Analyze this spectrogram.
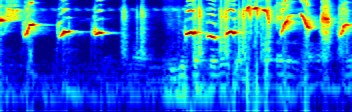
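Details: Greater green leafbird lure song meant for young birds to imitate: a few clear falling whistles, a short lull, then a busy jumble of squeaky, scratchy and whistled notes.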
